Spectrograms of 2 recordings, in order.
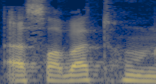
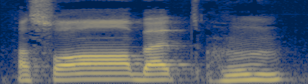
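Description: First: The vowel after the s is short. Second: The vowel after the s is prolonged. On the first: The speaker calls it wrong. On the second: The speaker calls it right.

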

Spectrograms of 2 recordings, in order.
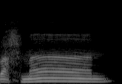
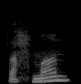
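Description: First: The long 'a' vowel is drawn out. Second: The long 'a' vowel is cut short. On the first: The speaker calls it right. "قطعا دومی درسته" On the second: The speaker calls it wrong. "ما صدای آ رو نمیتونیم کوتاه بکنیم"

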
